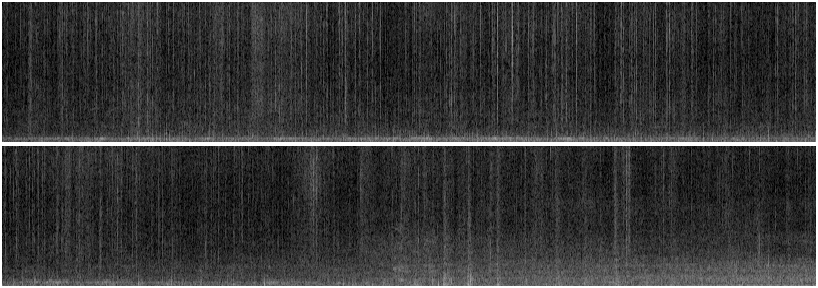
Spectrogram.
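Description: Outdoor ambience in falling snow: a steady hiss over a low drone, with irregular soft crunches of footsteps in snow and a few louder knocks near the end.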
